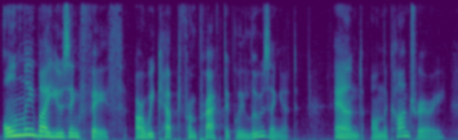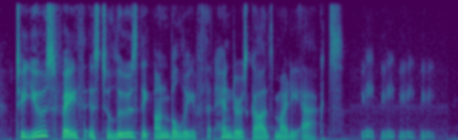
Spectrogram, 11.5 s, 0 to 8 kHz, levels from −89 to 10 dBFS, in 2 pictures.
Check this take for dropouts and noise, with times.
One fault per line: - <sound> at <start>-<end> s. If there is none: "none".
- laugh at 10.2-11.2 s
